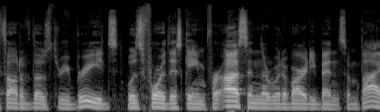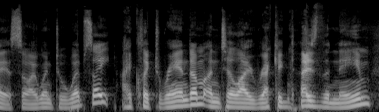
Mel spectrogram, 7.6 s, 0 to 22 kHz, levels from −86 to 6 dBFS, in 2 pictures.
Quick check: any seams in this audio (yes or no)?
yes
